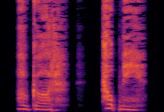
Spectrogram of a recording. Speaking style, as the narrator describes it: whispered

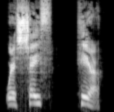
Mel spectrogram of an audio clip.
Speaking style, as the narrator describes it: snapped one of the women

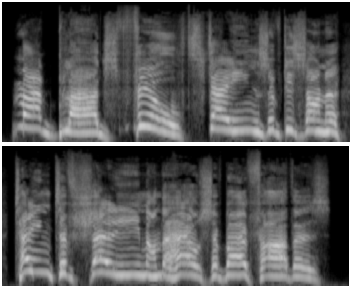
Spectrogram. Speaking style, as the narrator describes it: Black continued to scream

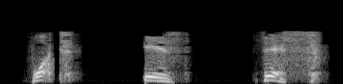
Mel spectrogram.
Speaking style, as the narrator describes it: he demanded through clenched teeth

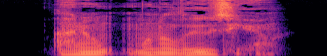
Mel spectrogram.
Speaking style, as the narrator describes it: I murmured

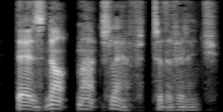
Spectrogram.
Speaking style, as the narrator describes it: Rondal said gently

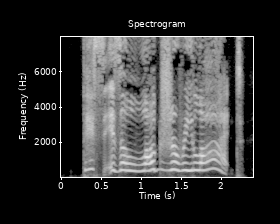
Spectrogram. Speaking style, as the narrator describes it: Janine gasped

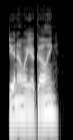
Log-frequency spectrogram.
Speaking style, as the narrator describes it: the lieutenant asked

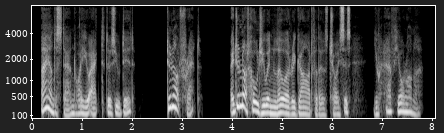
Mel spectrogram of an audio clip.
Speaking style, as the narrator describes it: the Shalane returned tenderly

